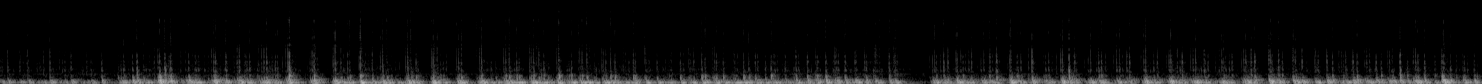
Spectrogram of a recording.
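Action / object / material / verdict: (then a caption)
tap / paperback book cover / paper / none. Fingertips and short nails of both hands tap fast on the front cover of a yellow paperback copy of *The Power of Habit* lying flat and solid. The result is a dense, uneven patter of soft, dull taps, mostly low and muffled with almost no brightness. It runs steadily for about fifteen seconds, with a brief drop out around the nine-second mark.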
